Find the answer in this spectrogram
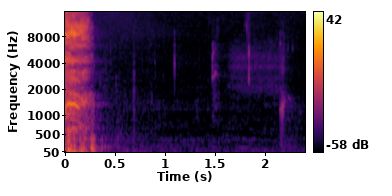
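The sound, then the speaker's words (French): A single sharp cough into a microphone bursts out at the very start, followed by near silence with only a few faint clicks and soft breaths. “ne sais pas comment ne pas tousser dans le micro, donc pardonnez-moi.”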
